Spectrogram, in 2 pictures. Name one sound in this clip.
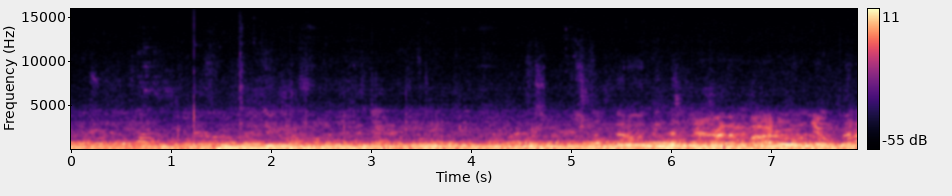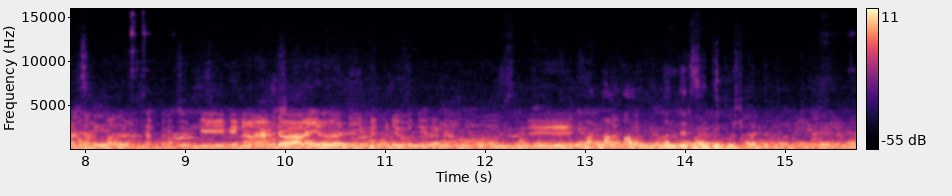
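A crowd of women and men chatter nearby in a busy, echoing room.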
